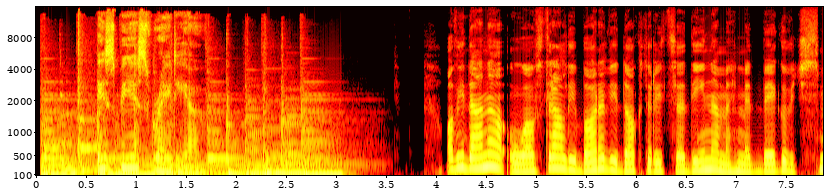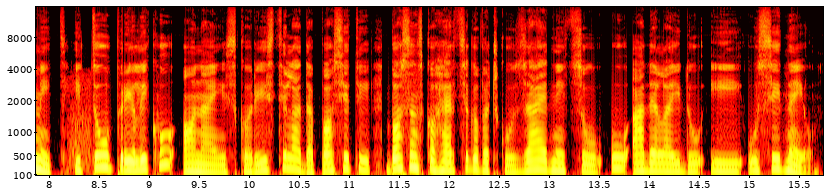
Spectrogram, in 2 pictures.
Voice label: bosnian; Second language learning - a recipe for brain development and the fight against dementia; SBS Bosnian

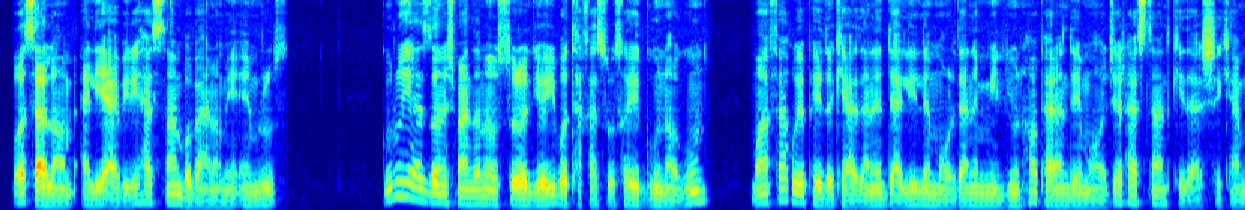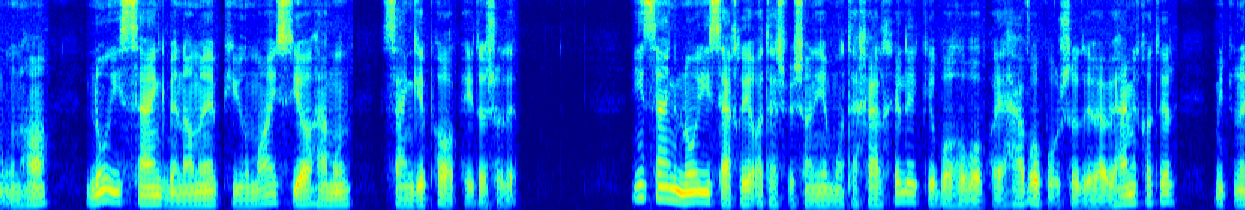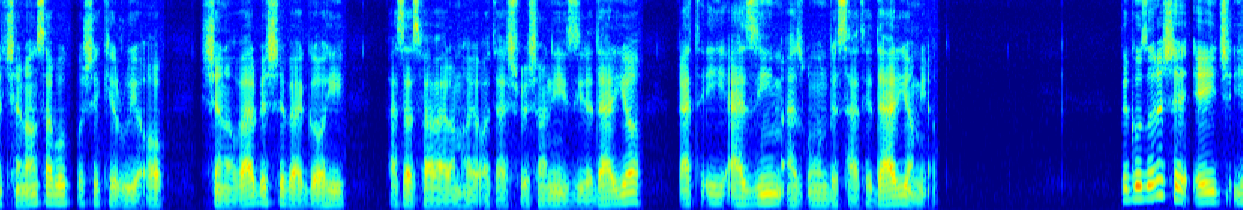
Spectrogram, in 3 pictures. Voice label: persian; راز مرگ میلیون ها پرنده استرالیایی پس از هشت سال کشف شد; SBS Persian

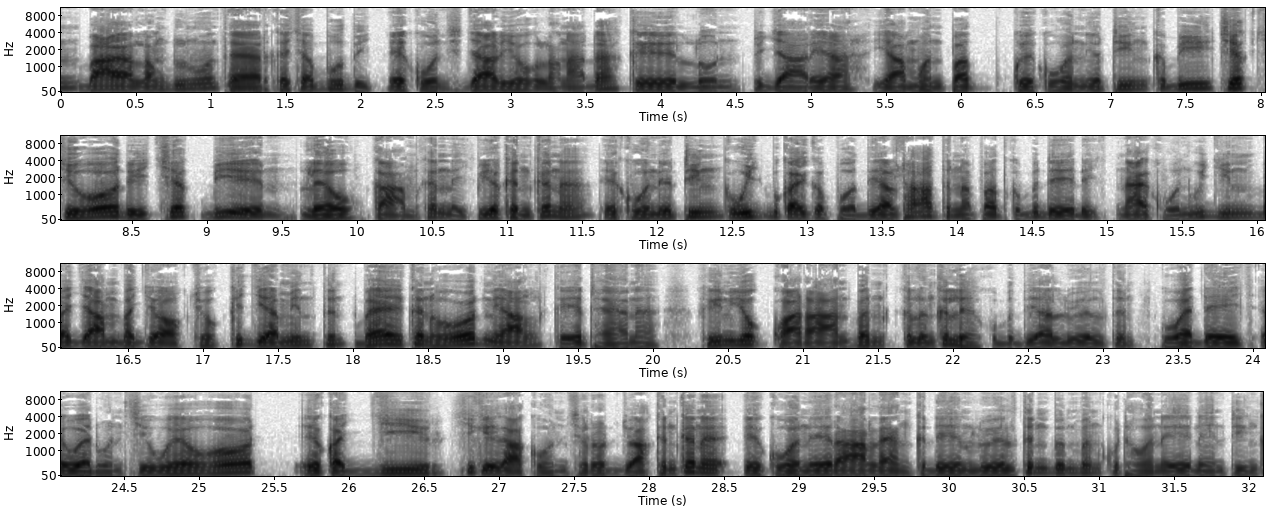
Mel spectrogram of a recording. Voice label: Dinka; Liik ɣöt ye jiir yic; SBS Dinka

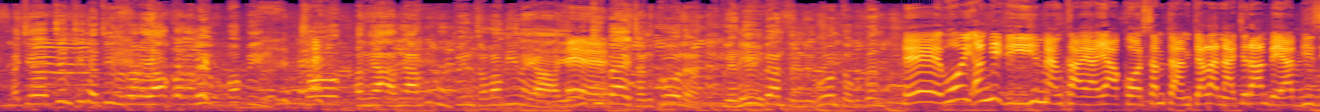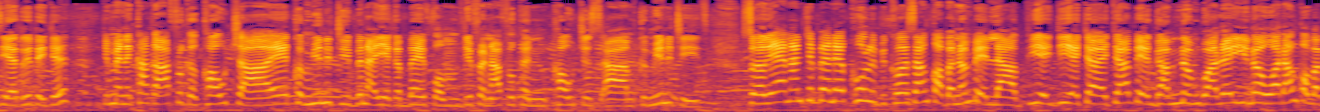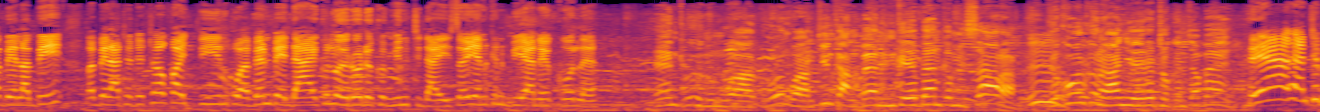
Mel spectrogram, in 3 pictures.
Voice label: Dinka; SBS Dinka

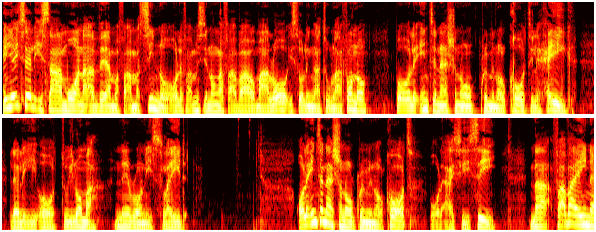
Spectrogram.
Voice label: samoan; Tuua e Aferika i Saute le Faamasinoga Faavaomalo le ICC; SBS Samoan

